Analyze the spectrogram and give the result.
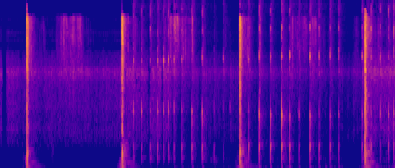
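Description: Four heavy, wet-sounding slaps land a couple of seconds apart, each with a low thud, while sharp, irregular clicks patter between them over a faint steady hiss. No one speaks.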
